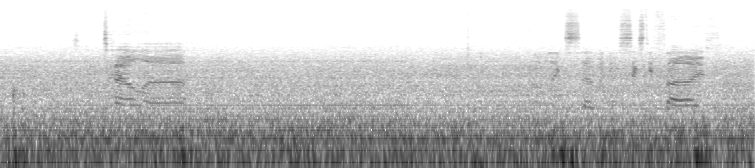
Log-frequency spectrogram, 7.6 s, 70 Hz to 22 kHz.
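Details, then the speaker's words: 1997 Honda Civic (D16Y7 engine) driving after replacing the failed driver-side rear wheel bearing and hub; steady, even road rumble with no hum or growl, no pitch change in turns; much quieter, bearing healthy though passenger side may also be failing. "don't hear any of that sound anymore it's much quieter"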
